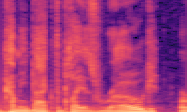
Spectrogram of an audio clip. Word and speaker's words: Rogue: It's in Lenore Zan coming back to play as Rogue or Rouge, however you want to pronounce it.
